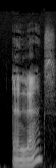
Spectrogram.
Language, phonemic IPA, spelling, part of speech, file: French, /lɛ̃ks/, lynx, noun, Fr-lynx.ogg
- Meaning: a lynx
